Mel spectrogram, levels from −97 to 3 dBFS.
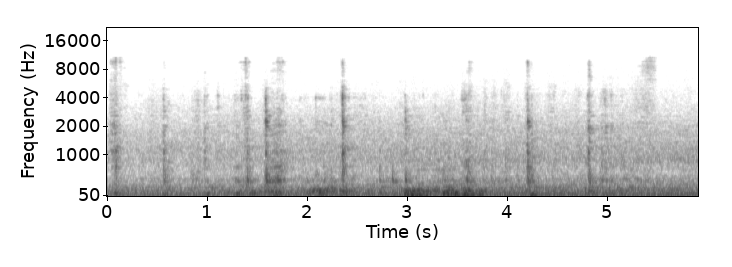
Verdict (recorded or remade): recorded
